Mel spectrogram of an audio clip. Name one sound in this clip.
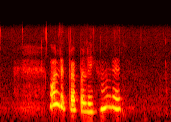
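A baby coos and babbles close by.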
